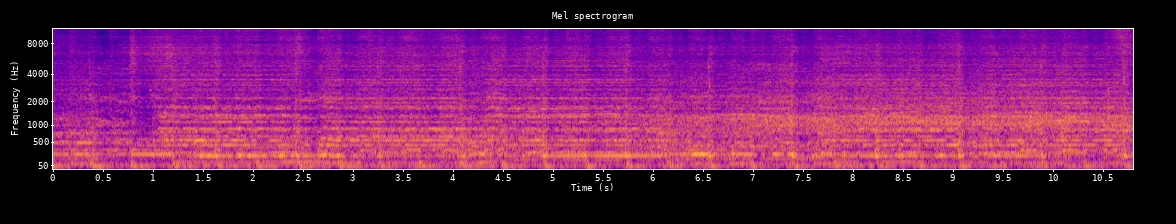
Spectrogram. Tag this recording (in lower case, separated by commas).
music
